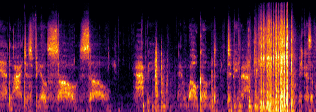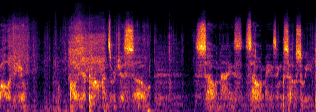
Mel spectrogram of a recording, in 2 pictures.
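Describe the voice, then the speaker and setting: Whispering at a fairly slow pace, a man leaves long, frequent pauses amid noticeable background noise. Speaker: ASMR creator. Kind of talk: casual talk to camera. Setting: studio. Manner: soft-spoken, whispered.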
